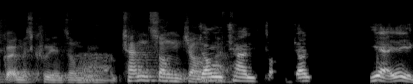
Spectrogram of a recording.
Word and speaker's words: Chan Sung Jung: can assist you with my also pretty bad pronunciation of names. they just got him as Korean Zombie. Chan Sung Jung.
